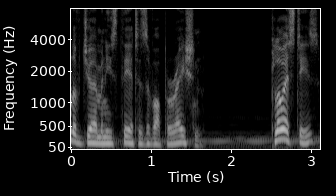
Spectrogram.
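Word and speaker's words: Ploiești: Pesties pronounced pouest refineries were arranged like the reefs and islands around a lagoon with the city in the center.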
